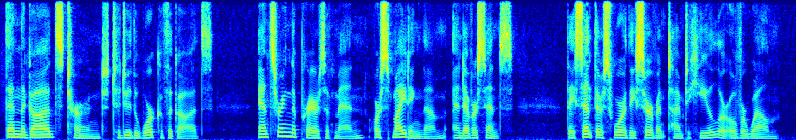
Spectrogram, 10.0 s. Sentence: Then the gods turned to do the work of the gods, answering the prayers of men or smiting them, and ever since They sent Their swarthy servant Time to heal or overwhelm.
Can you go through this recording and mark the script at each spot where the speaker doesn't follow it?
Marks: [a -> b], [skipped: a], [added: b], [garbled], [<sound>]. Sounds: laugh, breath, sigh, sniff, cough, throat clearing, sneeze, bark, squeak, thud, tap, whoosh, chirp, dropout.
Then the gods turned to do the work of the gods, answering the prayers of men or smiting them, and ever since They sent Their swarthy servant Time to heal or overwhelm.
